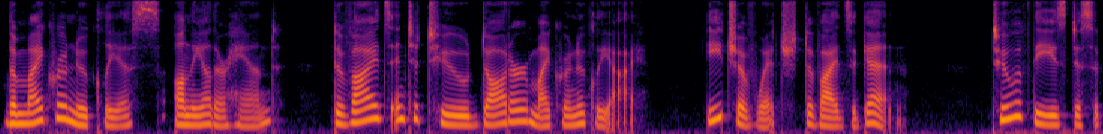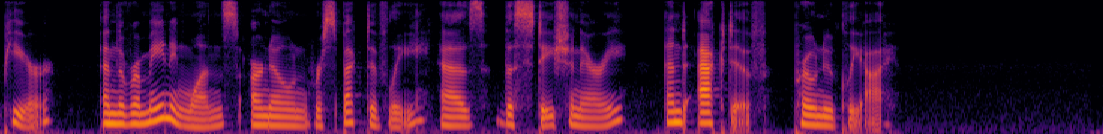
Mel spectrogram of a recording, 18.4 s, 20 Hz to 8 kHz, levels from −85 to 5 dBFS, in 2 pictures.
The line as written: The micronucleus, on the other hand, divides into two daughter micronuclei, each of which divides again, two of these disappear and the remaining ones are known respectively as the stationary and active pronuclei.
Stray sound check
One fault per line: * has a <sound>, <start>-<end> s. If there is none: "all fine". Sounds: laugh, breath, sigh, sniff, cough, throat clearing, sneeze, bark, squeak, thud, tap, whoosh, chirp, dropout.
all fine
